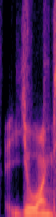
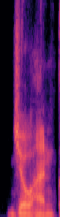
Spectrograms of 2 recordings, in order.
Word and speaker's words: Johan: In Swedish, it is Johan Kling, and in mm-hmm. English, it is uh, Johan Kling, I suppose. uh, our, our J is like your Y because our Y is always a vowel.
